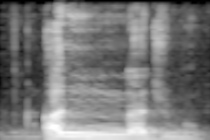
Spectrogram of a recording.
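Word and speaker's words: النَّجْمُ: An-najmu. You did not pronounce lam because noon is a shamsi, sun letter.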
